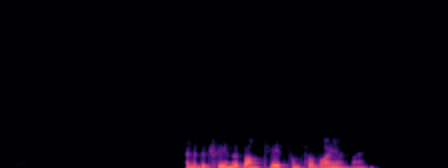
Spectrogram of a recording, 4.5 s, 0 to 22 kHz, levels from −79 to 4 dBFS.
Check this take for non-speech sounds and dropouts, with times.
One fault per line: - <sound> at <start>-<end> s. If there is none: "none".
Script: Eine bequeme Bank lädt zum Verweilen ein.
none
